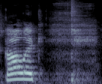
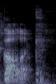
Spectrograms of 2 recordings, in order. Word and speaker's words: Gaelic: There's Gaelic and Scottish Gaelic. Okay, they're not, they might be spelled the same, but it's Gaelic and Gaelic. Like garlic without the R, Gaelic for Scotland.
